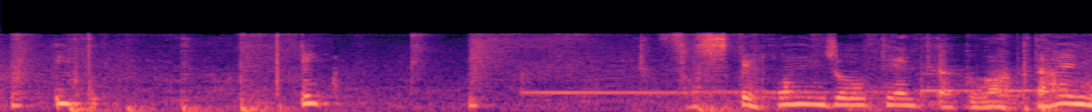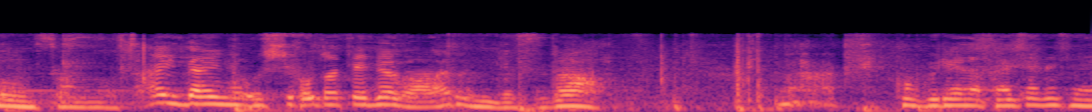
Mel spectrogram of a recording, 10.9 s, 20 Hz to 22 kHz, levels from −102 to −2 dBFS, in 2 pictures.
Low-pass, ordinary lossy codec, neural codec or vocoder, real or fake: 7.2 kHz; none; codec, 44.1 kHz, 3.4 kbps, Pupu-Codec; fake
